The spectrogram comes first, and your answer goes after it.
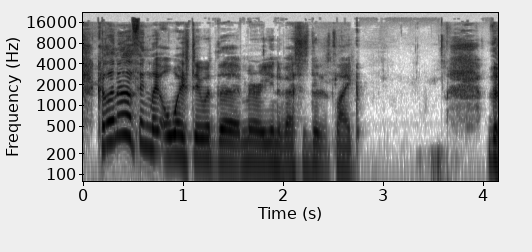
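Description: Recorded very cleanly against a silent background, a man with a British accent talks very fast at a fairly high pitch. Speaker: podcast co-host. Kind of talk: casual chat.

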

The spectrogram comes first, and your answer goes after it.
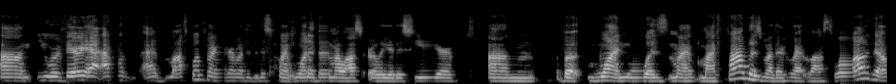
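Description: A woman's fairly low-pitched voice with an American accent, bright and sharp in tone, at a moderate pace with ordinary pitch variation, in a dry, close sound with no echo. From Washington DC. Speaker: musical theatre actress. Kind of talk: casual chat.

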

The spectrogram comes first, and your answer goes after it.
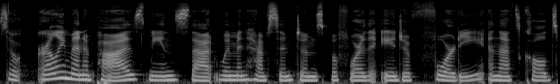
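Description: With an American accent, a woman uses an ordinary speaking voice at medium pitch, speaking at a moderate pace with fairly even intonation in a very clean recording with a silent background. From US Northeast, Brooklyn, New York. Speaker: physician. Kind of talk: interview.

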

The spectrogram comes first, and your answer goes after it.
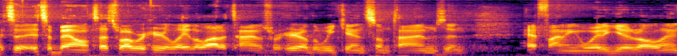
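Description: With an American accent, a man speaks at a very fast pace in a fairly low, monotone, flat voice. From Minnesota, Twin Cities. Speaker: brewery owner and brewer. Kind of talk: interview. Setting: brewery.

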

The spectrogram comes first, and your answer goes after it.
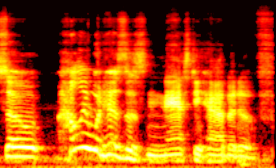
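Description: The man's voice has vocal fry. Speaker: podcast host. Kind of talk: casual chat.

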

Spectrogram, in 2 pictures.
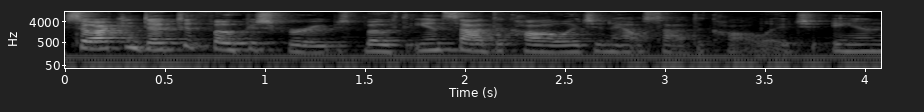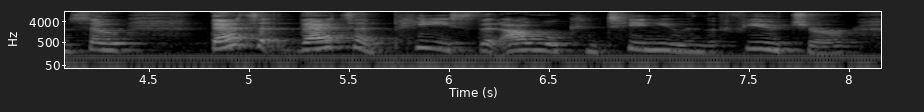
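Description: The pace is moderate. Noticeable background noise and audible room echo surround the voice. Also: woman. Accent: Appalachian. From US South, Northeast Tennessee. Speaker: college president. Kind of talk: interview. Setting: studio.

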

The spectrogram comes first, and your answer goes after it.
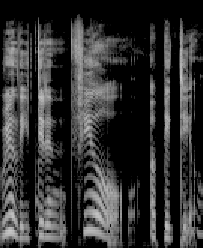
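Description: A woman speaks at a very slow pace with a Korean accent. The recording is very clean, with a silent background. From South Korea. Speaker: therapist. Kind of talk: casual chat.

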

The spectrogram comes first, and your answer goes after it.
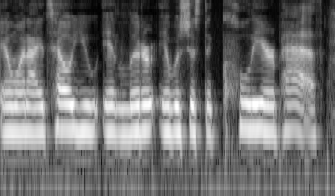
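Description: An ordinary speaking voice with an American accent moves at a moderate pace. The recording is very clean, with a silent background. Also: woman. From Buffalo, New York, US. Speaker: judge. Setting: studio.

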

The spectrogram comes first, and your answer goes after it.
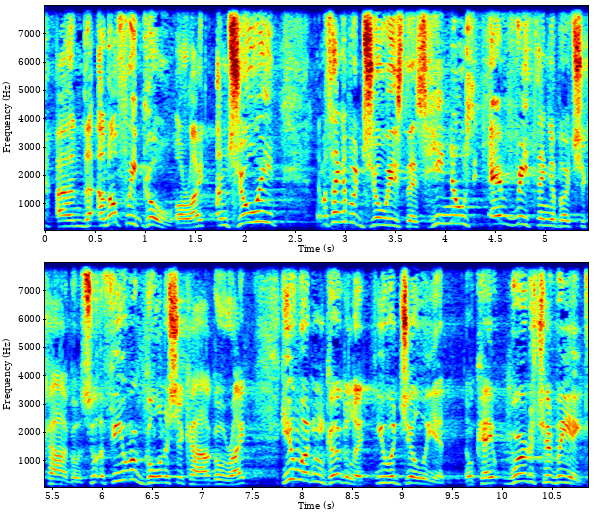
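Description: Amid noticeable background noise, a man speaks in an extremely high pitch with very wide pitch swings. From Northern Ireland. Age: 50s. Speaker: preacher. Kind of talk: sermon. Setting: church. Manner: humorous.

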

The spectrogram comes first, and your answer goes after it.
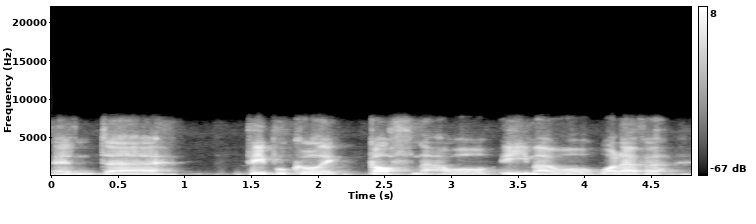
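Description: A man speaks at a very slow pace. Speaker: band insider, zine writer, website runner. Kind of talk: casual interview chat.

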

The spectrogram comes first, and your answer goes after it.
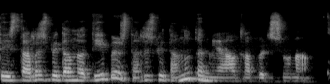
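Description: A woman speaks at a medium pitch with lively intonation. Hers is an unremarkable speaking voice. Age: young. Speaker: artist and entrepreneur. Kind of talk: casual chat.

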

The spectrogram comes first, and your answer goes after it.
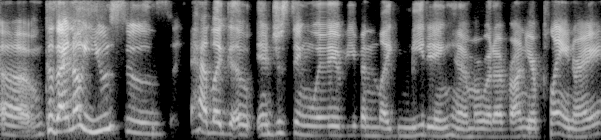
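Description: With an American accent, a woman talks at a fairly quick pace in a medium pitch, her intonation lively. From Boston area. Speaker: podcast host. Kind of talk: casual chat. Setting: outdoors.

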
